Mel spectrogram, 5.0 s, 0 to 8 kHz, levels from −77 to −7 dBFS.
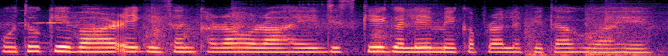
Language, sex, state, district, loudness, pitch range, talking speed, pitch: Hindi, female, Arunachal Pradesh, Papum Pare, -16 LUFS, 220-235 Hz, 190 wpm, 225 Hz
